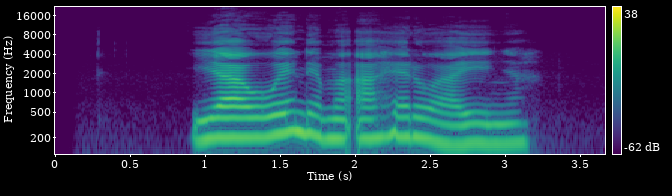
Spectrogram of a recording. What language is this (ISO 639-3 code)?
luo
